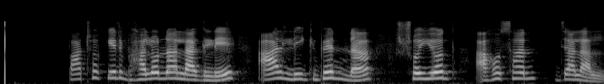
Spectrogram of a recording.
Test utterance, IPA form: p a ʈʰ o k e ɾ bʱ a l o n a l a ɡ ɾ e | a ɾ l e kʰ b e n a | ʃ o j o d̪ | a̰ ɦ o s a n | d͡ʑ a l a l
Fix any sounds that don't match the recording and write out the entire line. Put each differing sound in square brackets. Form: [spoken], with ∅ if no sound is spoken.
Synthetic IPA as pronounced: p a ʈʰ o k e ɾ bʱ a l o n a l a ɡ [l] e | a ɾ l [i] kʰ b e [nː] a | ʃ o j o d̪ | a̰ ɦ o s a n | d͡ʑ a l a l

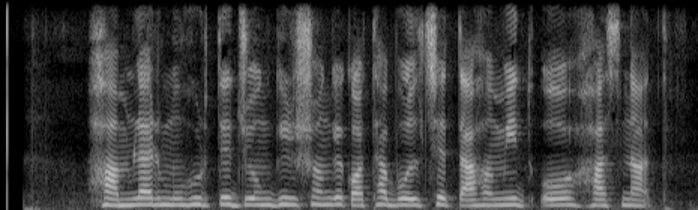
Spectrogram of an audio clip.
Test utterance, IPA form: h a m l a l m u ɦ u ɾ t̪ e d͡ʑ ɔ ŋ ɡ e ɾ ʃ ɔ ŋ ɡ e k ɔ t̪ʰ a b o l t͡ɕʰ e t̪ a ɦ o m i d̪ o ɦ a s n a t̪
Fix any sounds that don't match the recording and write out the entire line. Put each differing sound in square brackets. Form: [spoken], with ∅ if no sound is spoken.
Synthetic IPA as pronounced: h a m l a [ɾ] m u ɦ u ɾ t̪ e d͡ʑ [o] ŋ ɡ [i] ɾ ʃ ɔ ŋ ɡ e k ɔ t̪ʰ a b o l t͡ɕʰ e t̪ a ɦ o m i d̪ o ɦ a s n a t̪

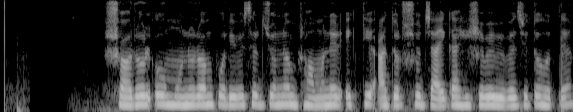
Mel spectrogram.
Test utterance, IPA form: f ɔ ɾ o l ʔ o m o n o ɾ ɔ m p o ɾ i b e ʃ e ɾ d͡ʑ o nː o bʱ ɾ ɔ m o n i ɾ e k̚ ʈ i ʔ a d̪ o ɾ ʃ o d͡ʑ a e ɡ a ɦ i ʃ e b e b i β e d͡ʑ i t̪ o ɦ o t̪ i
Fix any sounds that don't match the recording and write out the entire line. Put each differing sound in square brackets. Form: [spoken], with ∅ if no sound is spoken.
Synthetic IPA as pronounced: [ʃ] ɔ ɾ o l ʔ o m o n o ɾ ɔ m p o ɾ i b e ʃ e ɾ d͡ʑ o nː o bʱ ɾ ɔ m o n [e] ɾ e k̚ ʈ i ʔ a d̪ o ɾ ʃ o d͡ʑ a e ɡ a ɦ i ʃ e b e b i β e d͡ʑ i t̪ o ɦ o t̪ [e]

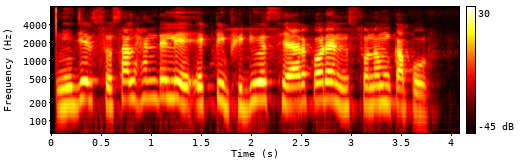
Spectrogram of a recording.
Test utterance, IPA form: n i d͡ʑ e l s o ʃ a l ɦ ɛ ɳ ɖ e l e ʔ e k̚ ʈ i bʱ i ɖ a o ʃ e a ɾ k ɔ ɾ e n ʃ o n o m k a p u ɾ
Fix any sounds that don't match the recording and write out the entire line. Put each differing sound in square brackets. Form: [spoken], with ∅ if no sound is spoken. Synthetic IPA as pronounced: n i d͡ʑ e [ɾ] s o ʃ a l ɦ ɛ ɳ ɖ e l e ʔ e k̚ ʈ i bʱ i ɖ [i] o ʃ e a ɾ k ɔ ɾ e n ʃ o n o m k a p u ɾ

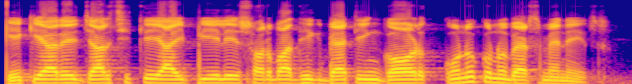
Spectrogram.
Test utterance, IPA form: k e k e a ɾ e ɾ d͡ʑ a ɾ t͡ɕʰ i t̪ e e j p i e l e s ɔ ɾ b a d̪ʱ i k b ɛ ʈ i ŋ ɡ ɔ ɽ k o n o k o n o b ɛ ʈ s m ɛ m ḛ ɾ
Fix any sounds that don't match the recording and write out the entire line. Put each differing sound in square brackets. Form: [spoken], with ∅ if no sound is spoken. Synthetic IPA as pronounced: k e k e a ɾ e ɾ d͡ʑ a ɾ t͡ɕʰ i t̪ e [a] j p i e l e [ʃ] ɔ ɾ b a d̪ʱ i k b ɛ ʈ i ŋ ɡ ɔ ɽ k o n o k o n o b ɛ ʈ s m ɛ [n] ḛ ɾ

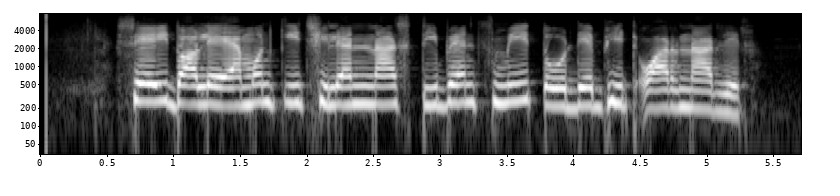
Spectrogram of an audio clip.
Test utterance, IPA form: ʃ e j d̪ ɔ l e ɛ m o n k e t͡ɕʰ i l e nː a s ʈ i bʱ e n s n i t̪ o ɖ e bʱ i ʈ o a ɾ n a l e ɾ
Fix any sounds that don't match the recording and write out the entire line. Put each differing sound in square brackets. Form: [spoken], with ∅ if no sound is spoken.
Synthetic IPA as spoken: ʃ e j d̪ ɔ l e ɛ m o n k [i] t͡ɕʰ i l e nː a s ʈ i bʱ e n s [m] i t̪ o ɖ e bʱ i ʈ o a ɾ n a [ɾ] e ɾ

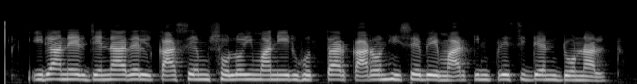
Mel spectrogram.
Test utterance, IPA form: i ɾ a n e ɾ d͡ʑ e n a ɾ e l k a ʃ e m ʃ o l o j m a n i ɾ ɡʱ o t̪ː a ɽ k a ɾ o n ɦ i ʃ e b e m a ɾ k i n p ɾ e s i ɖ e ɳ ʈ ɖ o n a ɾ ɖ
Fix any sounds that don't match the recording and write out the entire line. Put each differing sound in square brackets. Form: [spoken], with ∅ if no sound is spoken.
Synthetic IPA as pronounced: i ɾ a n e ɾ d͡ʑ e n a ɾ e l k a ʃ e m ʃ o l o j m a n i ɾ ɡʱ o t̪ː a [ɾ] k a ɾ o n ɦ i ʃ e b e m a ɾ k i n p ɾ e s i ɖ e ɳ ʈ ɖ o n a [l] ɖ

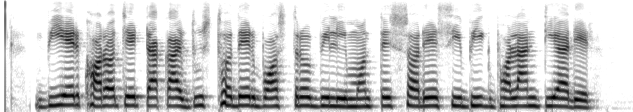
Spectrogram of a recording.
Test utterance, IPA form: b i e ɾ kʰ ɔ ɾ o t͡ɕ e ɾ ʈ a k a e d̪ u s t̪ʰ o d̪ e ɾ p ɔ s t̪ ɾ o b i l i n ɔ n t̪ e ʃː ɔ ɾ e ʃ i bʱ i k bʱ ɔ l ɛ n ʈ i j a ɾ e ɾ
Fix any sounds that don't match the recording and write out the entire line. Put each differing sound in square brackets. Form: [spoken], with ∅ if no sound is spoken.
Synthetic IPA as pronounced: b i e ɾ kʰ ɔ ɾ o t͡ɕ e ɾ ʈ a k a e d̪ u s t̪ʰ o d̪ e ɾ [b] ɔ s t̪ ɾ o b i l i [m] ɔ n t̪ e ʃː ɔ ɾ e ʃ i bʱ i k bʱ ɔ l [a] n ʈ i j a ɾ e ɾ

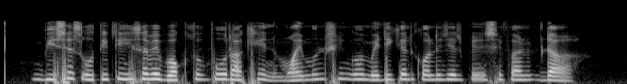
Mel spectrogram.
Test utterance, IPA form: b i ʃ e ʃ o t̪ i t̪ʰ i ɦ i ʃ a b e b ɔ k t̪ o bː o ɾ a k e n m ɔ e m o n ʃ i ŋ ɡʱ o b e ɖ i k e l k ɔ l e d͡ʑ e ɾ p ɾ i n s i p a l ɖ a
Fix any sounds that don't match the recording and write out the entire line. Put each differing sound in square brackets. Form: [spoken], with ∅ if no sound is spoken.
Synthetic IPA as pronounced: b i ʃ e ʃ o t̪ i [t̪] i ɦ i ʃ a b e b ɔ k t̪ o bː o ɾ a [kʰ] e n m ɔ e m o n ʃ i ŋ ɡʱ o [m] e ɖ i k e l k ɔ l e d͡ʑ e ɾ p ɾ i n s i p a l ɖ a

